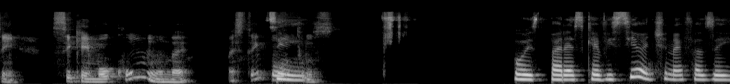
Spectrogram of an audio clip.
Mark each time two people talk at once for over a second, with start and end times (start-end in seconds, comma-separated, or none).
none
